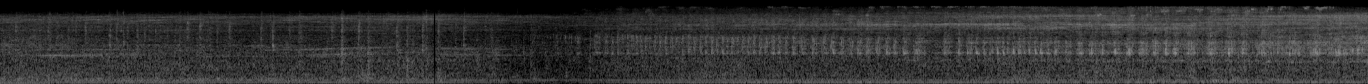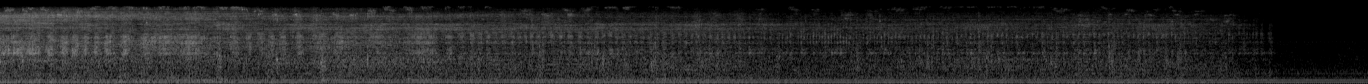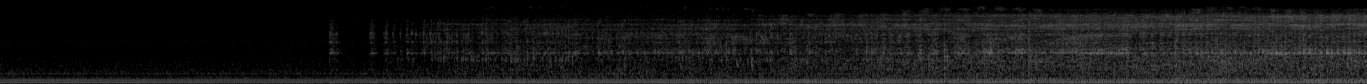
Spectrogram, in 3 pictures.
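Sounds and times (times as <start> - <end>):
model train wheels rattling: 0.0 - 26.4, 30.6 - 41.0
steady low hum: 0.0 - 30.6.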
